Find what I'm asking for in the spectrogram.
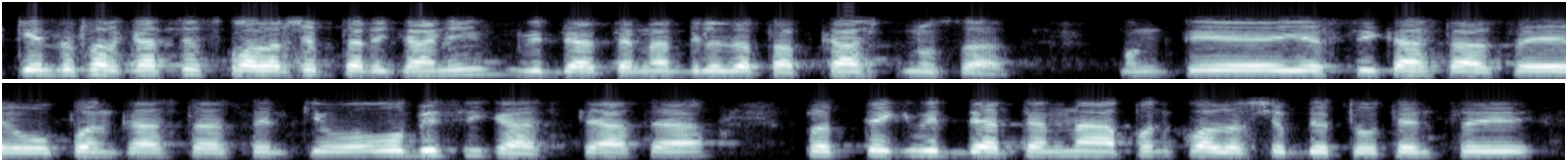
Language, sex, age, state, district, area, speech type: Marathi, male, 30-45, Maharashtra, Satara, urban, conversation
